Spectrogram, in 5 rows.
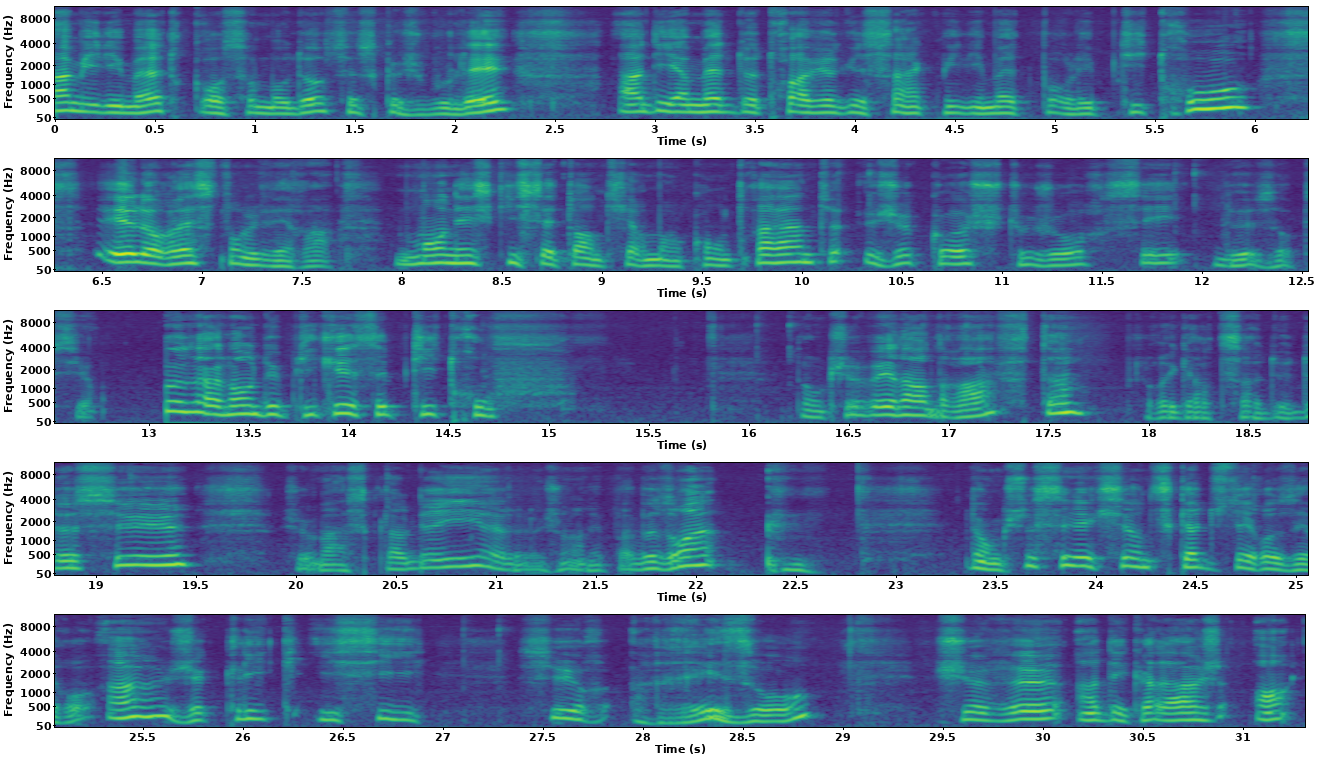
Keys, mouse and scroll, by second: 5.6-10.1 scroll down 2, 10.1 click, 11.8 click, 13.0 click, 16.0 click, 16.8 click, 18.9 click, 20.2 click, 27.0 click, 28.1 click.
